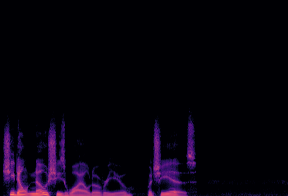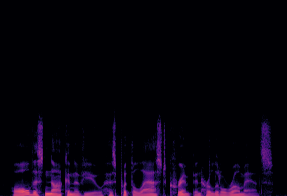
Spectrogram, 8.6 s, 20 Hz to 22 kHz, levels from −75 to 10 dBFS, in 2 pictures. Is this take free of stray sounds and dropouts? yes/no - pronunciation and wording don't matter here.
yes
